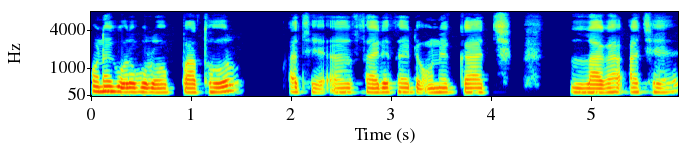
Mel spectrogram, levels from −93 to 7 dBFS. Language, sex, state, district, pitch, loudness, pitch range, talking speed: Bengali, male, West Bengal, Jhargram, 155 Hz, -16 LUFS, 150-160 Hz, 130 wpm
